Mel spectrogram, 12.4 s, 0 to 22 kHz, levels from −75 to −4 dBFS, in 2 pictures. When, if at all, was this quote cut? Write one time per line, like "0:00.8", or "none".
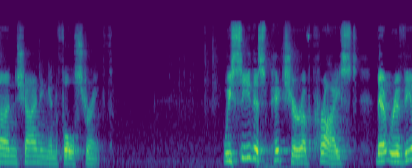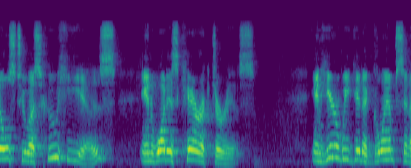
none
